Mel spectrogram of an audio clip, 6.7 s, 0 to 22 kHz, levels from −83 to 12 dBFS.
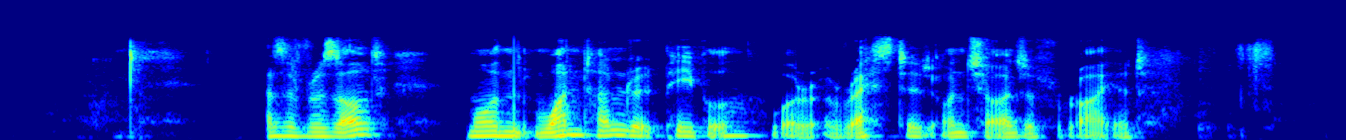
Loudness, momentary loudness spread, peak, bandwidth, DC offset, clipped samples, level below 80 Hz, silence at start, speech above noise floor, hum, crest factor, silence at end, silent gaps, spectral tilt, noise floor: -28 LUFS; 20 LU; -8 dBFS; 7.6 kHz; under 0.1%; under 0.1%; -58 dBFS; 0.65 s; 42 dB; none; 22 dB; 0.35 s; none; -5.5 dB/octave; -70 dBFS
